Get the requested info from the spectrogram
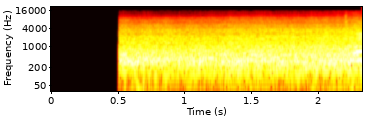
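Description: Dirt late model race cars' V8 engines running at speed on a dirt track, cutting in abruptly about half a second in after dead silence.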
